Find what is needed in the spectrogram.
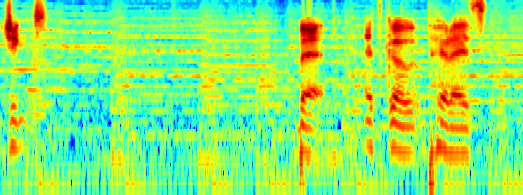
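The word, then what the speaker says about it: GN-X: it I'm drunk and it's the GNX pronounced Jinx but let's go Perez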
